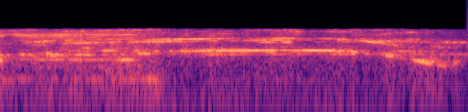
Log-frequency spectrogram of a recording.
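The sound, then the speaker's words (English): A wailing ambulance siren, its pitch sliding up and down in a steady sweep, fairly loud and continuous across the whole stretch with no voices over it. “The reason you heard that ambulance sound is because our debut show, we're going to be talking about relationship rescue.”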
